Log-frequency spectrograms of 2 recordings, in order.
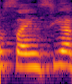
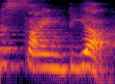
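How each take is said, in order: First: "साइंसिया" with S in place of T; pronounced with S. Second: "साइंटिया" with a clear T before the ending; pronounced with T. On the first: Teacher giving the alternative some people use, "साइंसिया" with S. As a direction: say "साइंसिया" with an S sound, sain-SI-ya. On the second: Teacher giving the Latin word, "साइंटिया" pronounced with T. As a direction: say "साइंटिया" with a T sound, sain-TI-ya. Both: Shown as a demonstration. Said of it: "कुछ लोग इसको साइंसिया भी बोलते हैं".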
